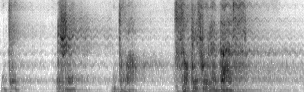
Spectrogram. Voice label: Shh Feel The Bass French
